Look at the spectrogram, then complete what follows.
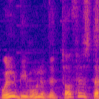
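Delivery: put-on Indian accent. Speaker reading out a health service chief executive's quote, in an indian accent. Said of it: "am I doing Indian accent?".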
